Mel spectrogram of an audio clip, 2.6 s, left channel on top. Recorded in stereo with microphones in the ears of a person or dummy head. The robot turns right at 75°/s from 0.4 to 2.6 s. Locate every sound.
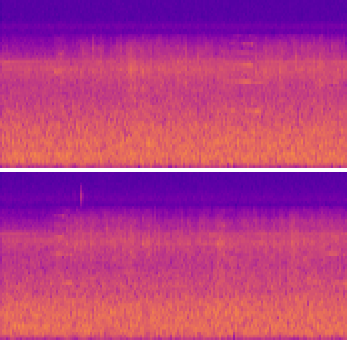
Only background noise.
